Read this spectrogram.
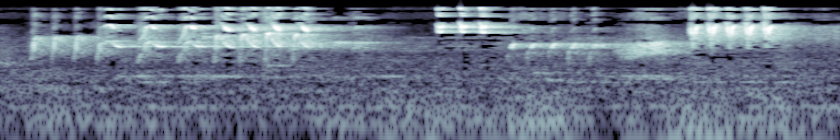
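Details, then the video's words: Caged opal split satiné European goldfinch mutation singing: bright twittering phrases of fast buzzy trills and tinkling notes high in pitch, in bursts separated by brief pauses, over faint background hum. "Opal split Satane goldfinches siging"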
